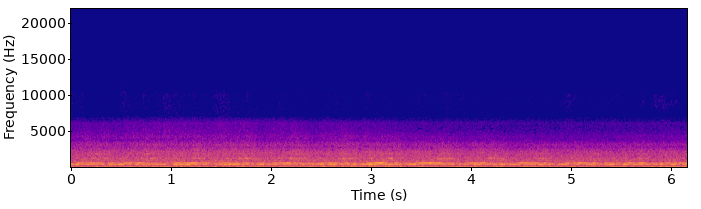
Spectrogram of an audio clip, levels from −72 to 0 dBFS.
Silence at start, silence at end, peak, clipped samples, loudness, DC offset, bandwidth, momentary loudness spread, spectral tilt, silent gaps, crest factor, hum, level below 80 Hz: 0 s; 0 s; -6 dBFS; under 0.1%; -21 LUFS; under 0.1%; 11 kHz; 2 LU; -6 dB/octave; none; 14 dB; none; -30 dBFS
